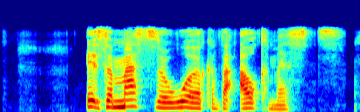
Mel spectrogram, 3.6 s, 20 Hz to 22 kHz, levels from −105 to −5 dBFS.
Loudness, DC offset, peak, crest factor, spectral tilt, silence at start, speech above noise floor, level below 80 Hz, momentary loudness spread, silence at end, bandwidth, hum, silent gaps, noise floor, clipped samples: -17 LUFS; under 0.1%; -2 dBFS; 16 dB; -4.5 dB/octave; 0.85 s; 49 dB; -60 dBFS; 15 LU; 0.25 s; 8.4 kHz; none; none; -66 dBFS; under 0.1%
